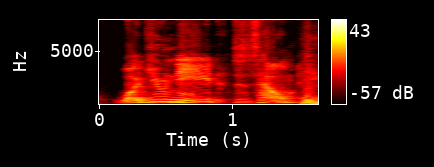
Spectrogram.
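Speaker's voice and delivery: ordinary talk, nothing marked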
